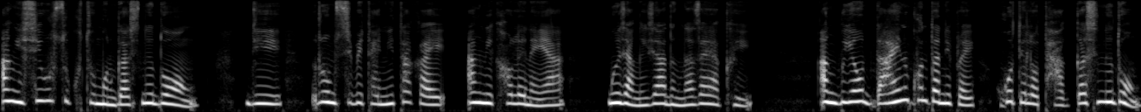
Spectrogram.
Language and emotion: Bodo, fearful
